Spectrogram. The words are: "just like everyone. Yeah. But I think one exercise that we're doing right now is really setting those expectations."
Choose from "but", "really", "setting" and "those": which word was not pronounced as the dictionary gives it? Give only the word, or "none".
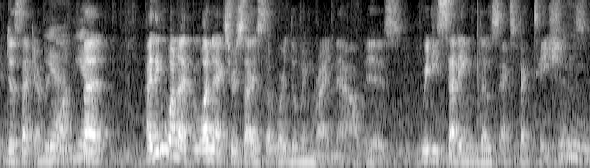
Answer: none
